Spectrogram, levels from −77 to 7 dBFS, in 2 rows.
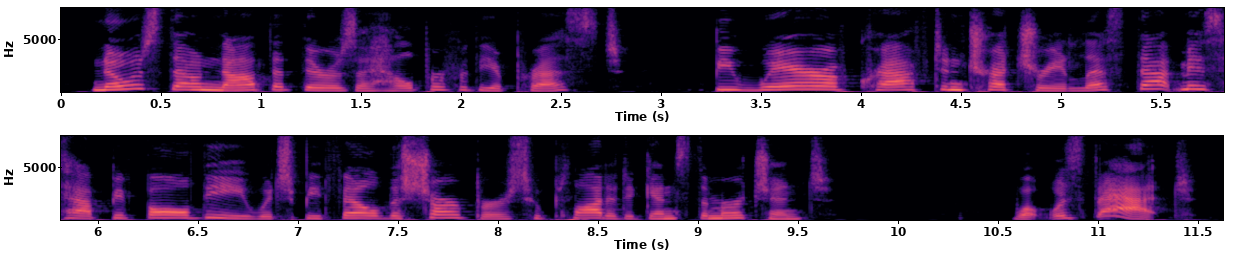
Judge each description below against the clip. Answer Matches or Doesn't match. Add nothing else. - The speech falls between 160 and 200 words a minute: Matches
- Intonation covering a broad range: Doesn't match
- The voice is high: Matches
